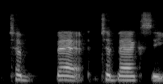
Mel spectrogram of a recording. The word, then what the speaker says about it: tabaxi: It's pronounced tabaxi.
